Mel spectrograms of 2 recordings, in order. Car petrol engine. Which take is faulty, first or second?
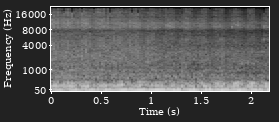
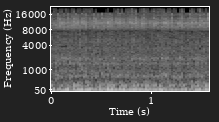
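second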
